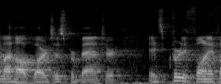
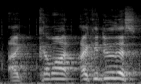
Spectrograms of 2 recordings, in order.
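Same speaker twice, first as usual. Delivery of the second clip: high, strained urging; urgent self-encouragement; 11 semitones higher, 6 dB louder than usual. Real, not acted. Player urging himself through a tough fight, high urgency. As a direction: psych yourself up, voice climbing.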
